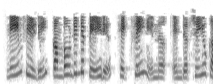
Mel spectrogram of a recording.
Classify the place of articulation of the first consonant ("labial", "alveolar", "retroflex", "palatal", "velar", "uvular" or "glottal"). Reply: alveolar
